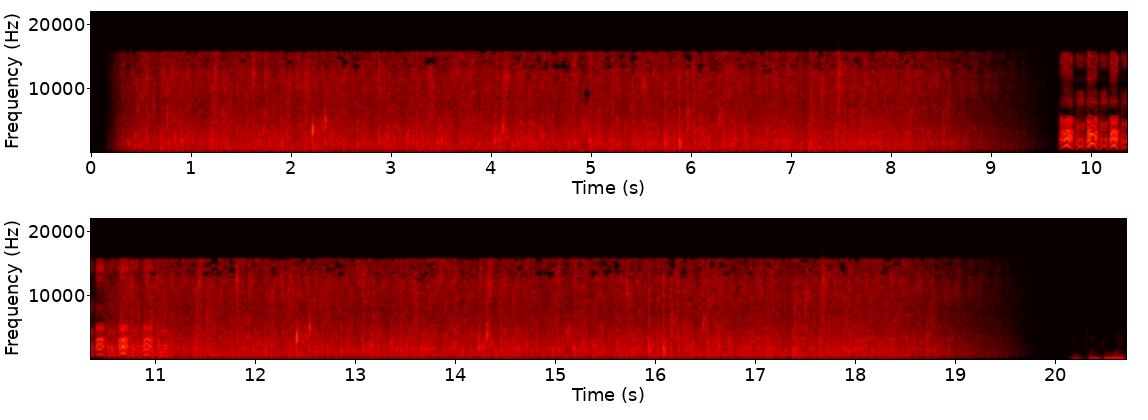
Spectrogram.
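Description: A steady rain-like hiss fades in, then fades out just before halfway. It starts again with a brief run of quick high-pitched notes, and the hiss fades out again near the end.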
